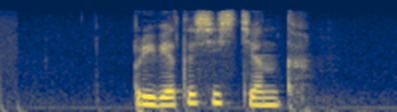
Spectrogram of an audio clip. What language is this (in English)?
Russian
